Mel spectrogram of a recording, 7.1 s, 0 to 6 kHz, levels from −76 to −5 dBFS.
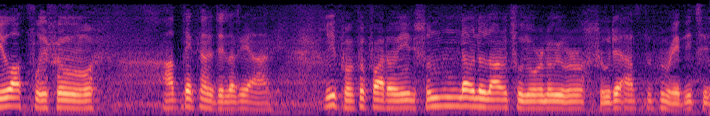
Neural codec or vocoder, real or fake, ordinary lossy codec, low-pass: codec, 16 kHz, 0.5 kbps, FunCodec, trained on LibriTTS, 25 frames a second; fake; none; 5.4 kHz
